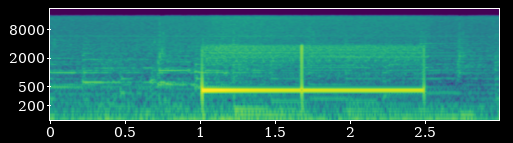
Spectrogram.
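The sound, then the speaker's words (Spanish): A telephone dial tone: one steady, unbroken mid-pitched hum that switches on, holds for about a second and a half with a small click in the middle, then cuts off. “Pipiri, piri, piri, pipi, pipi, pipi. A ver si ya tono. Ahí está.”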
